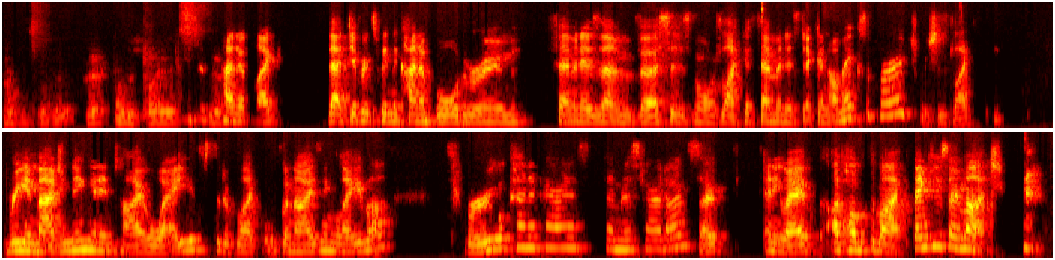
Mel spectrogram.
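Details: Adult woman speaking; Normal speech.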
